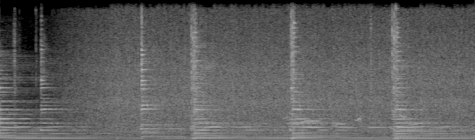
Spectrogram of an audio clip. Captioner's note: water rippling; birds chirping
